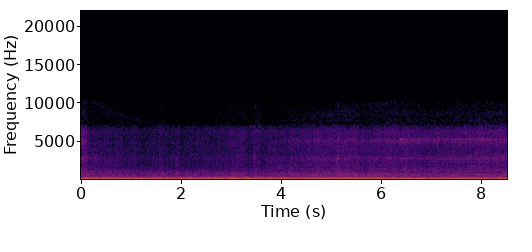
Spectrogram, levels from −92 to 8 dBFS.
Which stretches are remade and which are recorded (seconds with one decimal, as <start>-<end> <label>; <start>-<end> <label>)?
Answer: 0.0-8.5 recorded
